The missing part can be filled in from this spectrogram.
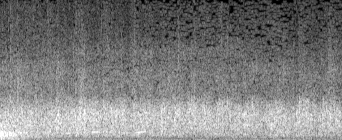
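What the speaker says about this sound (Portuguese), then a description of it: "Vamos aplaudir ao nome do Senhor." Steady applause from a congregation at an evangelical baptism gathering, a continuous wash of many hands clapping, moderately distant and even throughout.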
